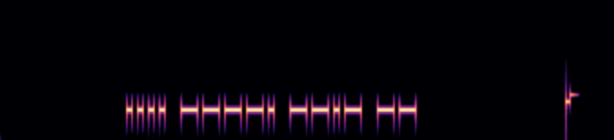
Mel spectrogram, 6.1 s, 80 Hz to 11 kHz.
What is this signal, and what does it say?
Morse code, heard as a keyed tone, about 22 wpm, 700 Hz. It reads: H9QM
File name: practice / 22wpm / Four Letter-Number Combinations - 22wpm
